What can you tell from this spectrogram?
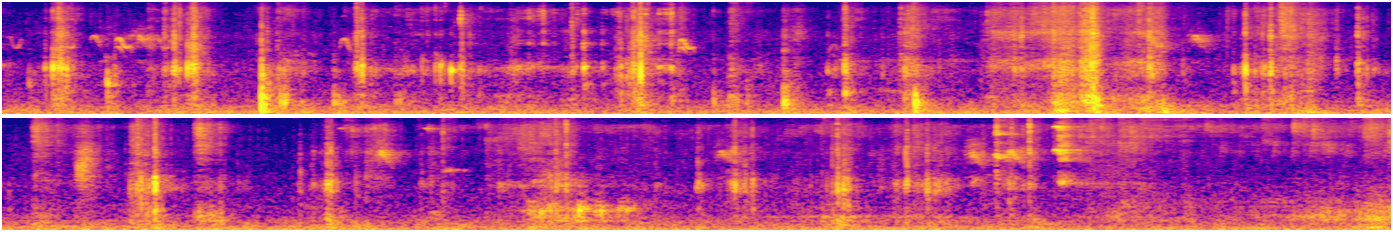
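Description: Quails pecking at and tearing fresh kale leaves: quiet, irregular pecks and leaf rustles.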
